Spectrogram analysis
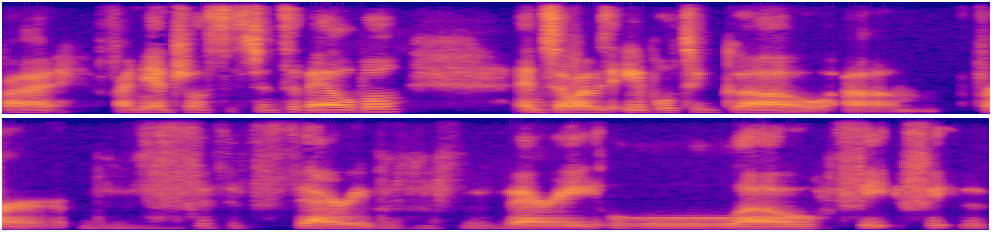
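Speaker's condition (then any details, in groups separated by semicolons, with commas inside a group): Stuttering; covert since childhood, immediate onset soon after starting to talk, school therapy from kindergarten, private therapist; recovering covert, still stutters, American Institute for Stuttering 3-week intensive program, fluency shaping techniques; formerly word switching and avoiding, held back stutters, pushed words out, appeared out of breath; repeated sounds, repeated words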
